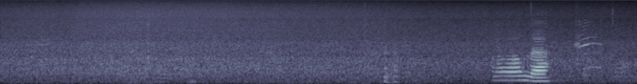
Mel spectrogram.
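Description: A domestic cat meows once near the end, a drawn-out call that drops in pitch as it ends, followed by a brief higher rising call.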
